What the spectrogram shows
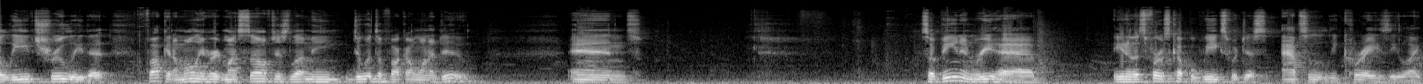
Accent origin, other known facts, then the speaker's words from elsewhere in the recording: New Orleans, Louisiana, United States; also born or lived in Thibodaux / Mississippi; I'm from New Orleans, right outside New Orleans. Born and raised. I spent a lot of time in New Orleans. Lived in New Orleans for about 10 years. Lived in Thibodaux. Lived in Mississippi.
